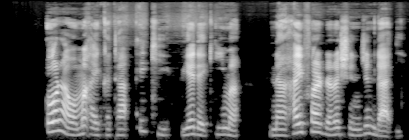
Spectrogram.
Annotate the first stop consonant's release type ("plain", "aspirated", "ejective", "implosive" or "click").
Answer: implosive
